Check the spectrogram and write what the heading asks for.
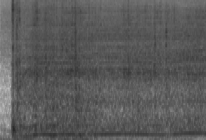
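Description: Countertop blender switched on, starting abruptly and running at full speed, churning a jar of ice, banana and coffee into an iced blended drink. A steady motor hum with a slight waver sits under the loud whir of the blending.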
